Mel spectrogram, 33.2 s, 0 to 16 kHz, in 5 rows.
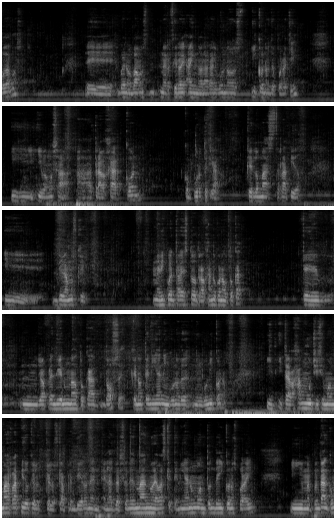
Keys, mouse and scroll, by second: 7.0-7.3 scroll down 1.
